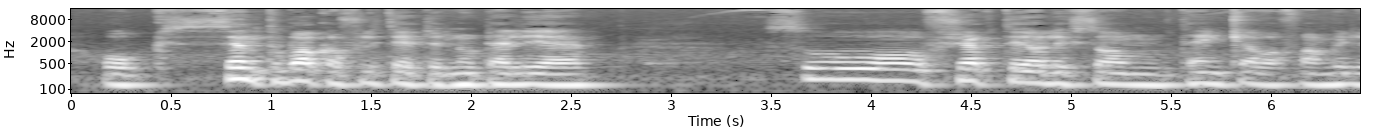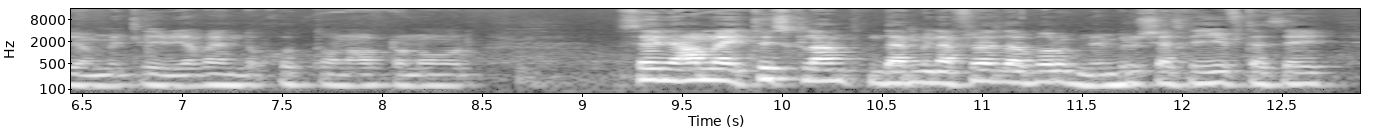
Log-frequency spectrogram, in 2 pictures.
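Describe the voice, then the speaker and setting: A man's somewhat breathy voice, fairly high in pitch with fairly even intonation, amid audible room echo. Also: moderate pace. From Sri Lanka, came to Sweden as a child. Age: 20s. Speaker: podcast co-host. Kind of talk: casual chat.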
